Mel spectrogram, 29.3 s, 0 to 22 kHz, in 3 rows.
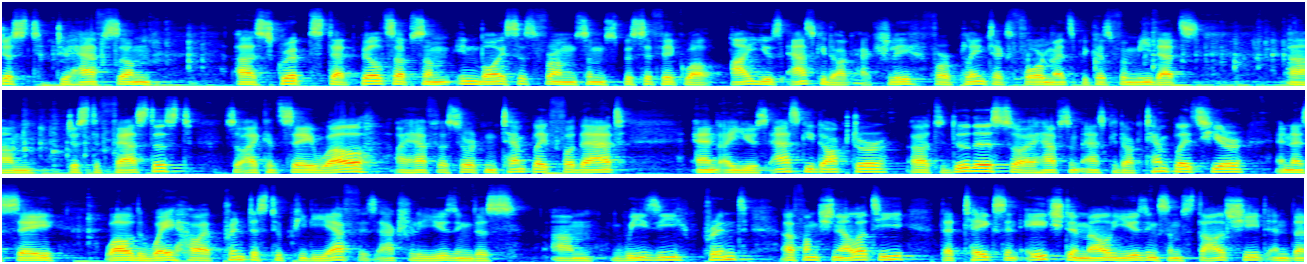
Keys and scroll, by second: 0.0-1.4 typing, 7.4 Escape, 8.1-10.6 typing, 13.7 d, 19.9 d.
